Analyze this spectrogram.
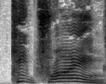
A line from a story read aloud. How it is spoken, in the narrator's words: screamed Dan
